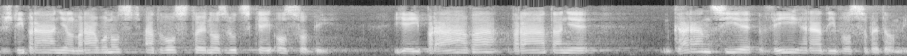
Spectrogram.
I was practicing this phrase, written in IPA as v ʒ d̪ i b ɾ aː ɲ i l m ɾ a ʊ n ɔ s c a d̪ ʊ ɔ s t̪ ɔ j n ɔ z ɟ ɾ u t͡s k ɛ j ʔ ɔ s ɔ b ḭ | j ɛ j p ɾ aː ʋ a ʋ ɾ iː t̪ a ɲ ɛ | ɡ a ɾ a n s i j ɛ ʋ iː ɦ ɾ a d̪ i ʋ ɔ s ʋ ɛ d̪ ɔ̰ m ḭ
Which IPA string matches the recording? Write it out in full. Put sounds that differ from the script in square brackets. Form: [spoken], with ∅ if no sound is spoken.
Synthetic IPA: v ʒ d̪ i b ɾ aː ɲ i l m ɾ a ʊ n ɔ s c a d̪ ʊ ɔ s t̪ ɔ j n ɔ z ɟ [ʎ] u t͡s k ɛ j ʔ ɔ s ɔ b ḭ | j ɛ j p ɾ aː ʋ a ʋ ɾ [aː] t̪ a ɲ ɛ | ɡ a ɾ a n [t͡s] i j ɛ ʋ iː ɦ ɾ a d̪ i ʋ ɔ s ʋ ɛ d̪ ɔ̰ m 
